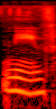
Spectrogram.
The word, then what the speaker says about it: Niamh: It is spelled uh N A I H M I believe, but I have been told it's pronounced neve.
